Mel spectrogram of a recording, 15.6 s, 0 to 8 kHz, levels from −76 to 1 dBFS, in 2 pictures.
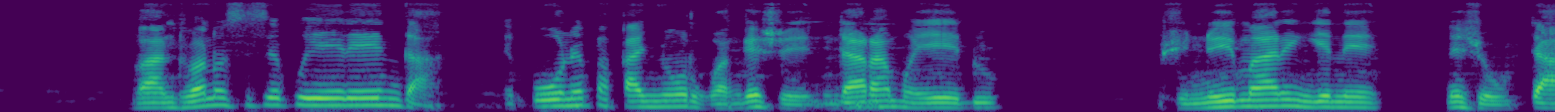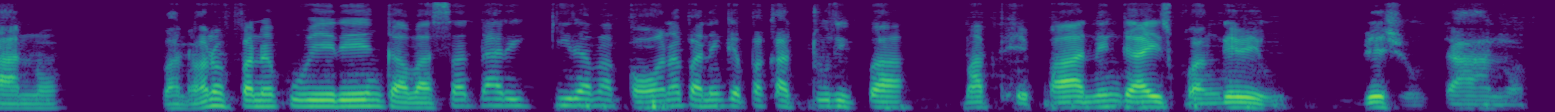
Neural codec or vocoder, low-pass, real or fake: none; 7.2 kHz; real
